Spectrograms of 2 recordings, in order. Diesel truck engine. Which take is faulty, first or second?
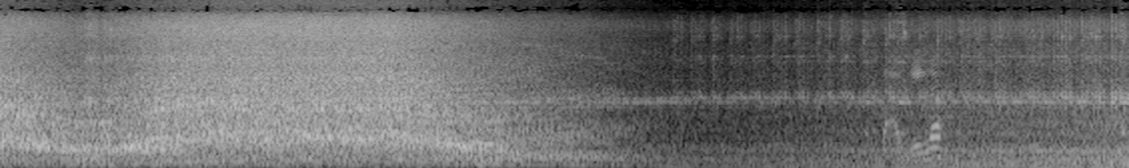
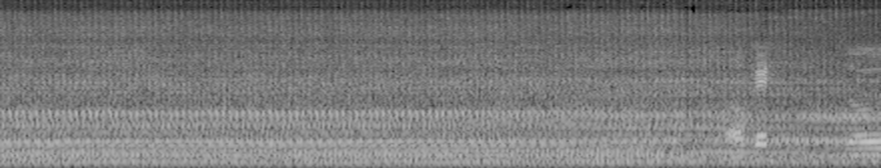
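first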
